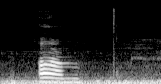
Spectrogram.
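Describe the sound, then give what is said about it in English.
Steady low road rumble of a car being driven, heard from inside the cabin, with a short voiced sound rising briefly over the even engine and tyre drone early on. “I love recording while I'm driving because, first of all, it's soothing”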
